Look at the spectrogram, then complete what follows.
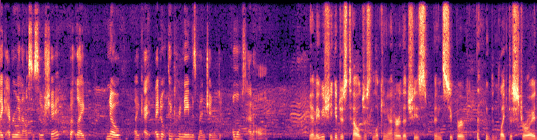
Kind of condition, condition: setting, live audience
